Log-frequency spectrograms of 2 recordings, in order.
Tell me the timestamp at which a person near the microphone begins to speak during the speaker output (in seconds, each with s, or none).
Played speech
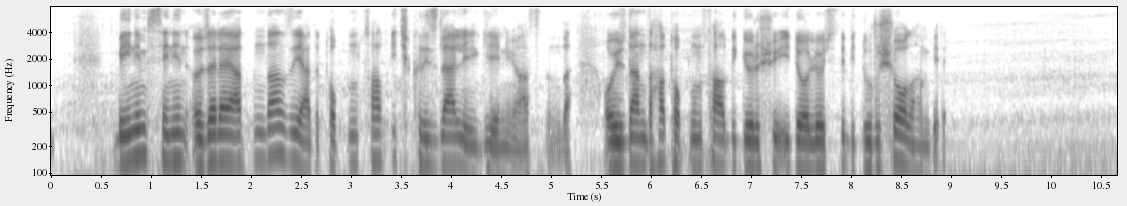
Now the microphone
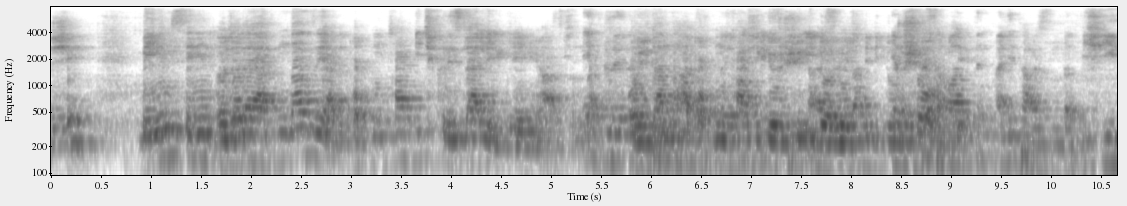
5.1 s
